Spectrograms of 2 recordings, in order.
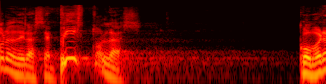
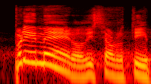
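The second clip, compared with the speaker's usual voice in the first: ordinary delivery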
